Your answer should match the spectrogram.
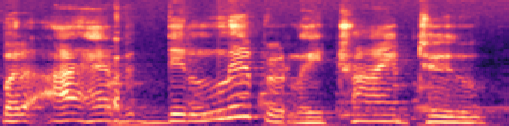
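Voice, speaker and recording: An older man chatting with his son at home, halting and unhurried, with a dry sense of humor. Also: a little high, expressive, music in the background. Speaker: guest, host's father. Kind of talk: casual chat. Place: his condo, indoors.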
